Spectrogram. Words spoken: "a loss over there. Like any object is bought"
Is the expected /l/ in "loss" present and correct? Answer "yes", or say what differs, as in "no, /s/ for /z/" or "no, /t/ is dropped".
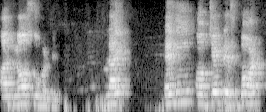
no, /n/ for /l/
